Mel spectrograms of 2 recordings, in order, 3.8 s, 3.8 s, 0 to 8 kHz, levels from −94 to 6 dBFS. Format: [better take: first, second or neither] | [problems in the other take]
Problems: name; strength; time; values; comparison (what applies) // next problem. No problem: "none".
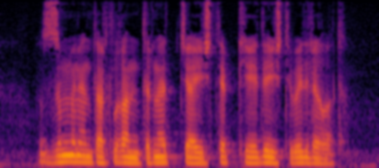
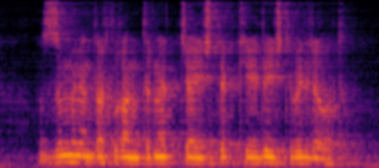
first | room echo; dies away in 0.8 s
